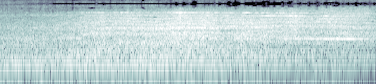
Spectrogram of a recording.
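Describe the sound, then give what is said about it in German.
A private jet roars as it flies overhead, a broad, steady rushing drone that stays at an even, moderate loudness throughout with no voices. “Schon wieder so ein Privatjet, der das Wochenende nach Mallorca fliegt.”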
